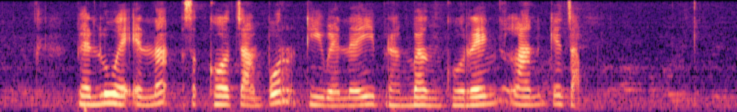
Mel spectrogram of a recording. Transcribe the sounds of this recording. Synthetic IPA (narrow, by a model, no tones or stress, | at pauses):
b̥ɛ̤nluweʔenaʔsəɡ̥ɔ̤t͡ʃampʊrd̪̥i̤wɛnɛib̥ɾambaŋɡ̥o̤ɾɛŋlanket͡ʃa̰p̚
